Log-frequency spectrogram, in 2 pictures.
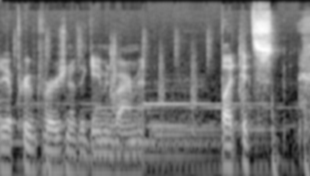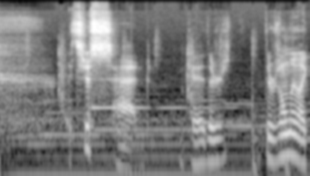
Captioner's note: sigh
